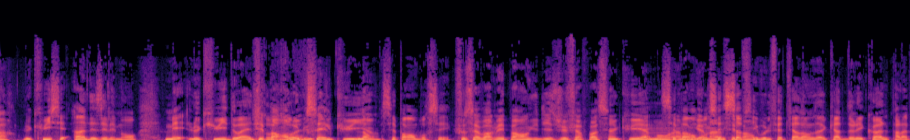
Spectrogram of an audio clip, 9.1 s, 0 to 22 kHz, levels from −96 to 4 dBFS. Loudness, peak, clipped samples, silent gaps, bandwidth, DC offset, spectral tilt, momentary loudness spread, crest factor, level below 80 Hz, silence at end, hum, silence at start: -23 LUFS; -10 dBFS; under 0.1%; none; 16 kHz; under 0.1%; -5.5 dB/octave; 4 LU; 12 dB; -48 dBFS; 0 s; none; 0 s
